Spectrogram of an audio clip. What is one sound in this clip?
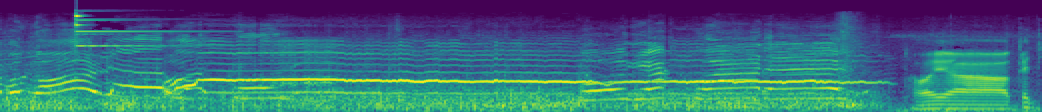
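A young woman screams loudly and close by.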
